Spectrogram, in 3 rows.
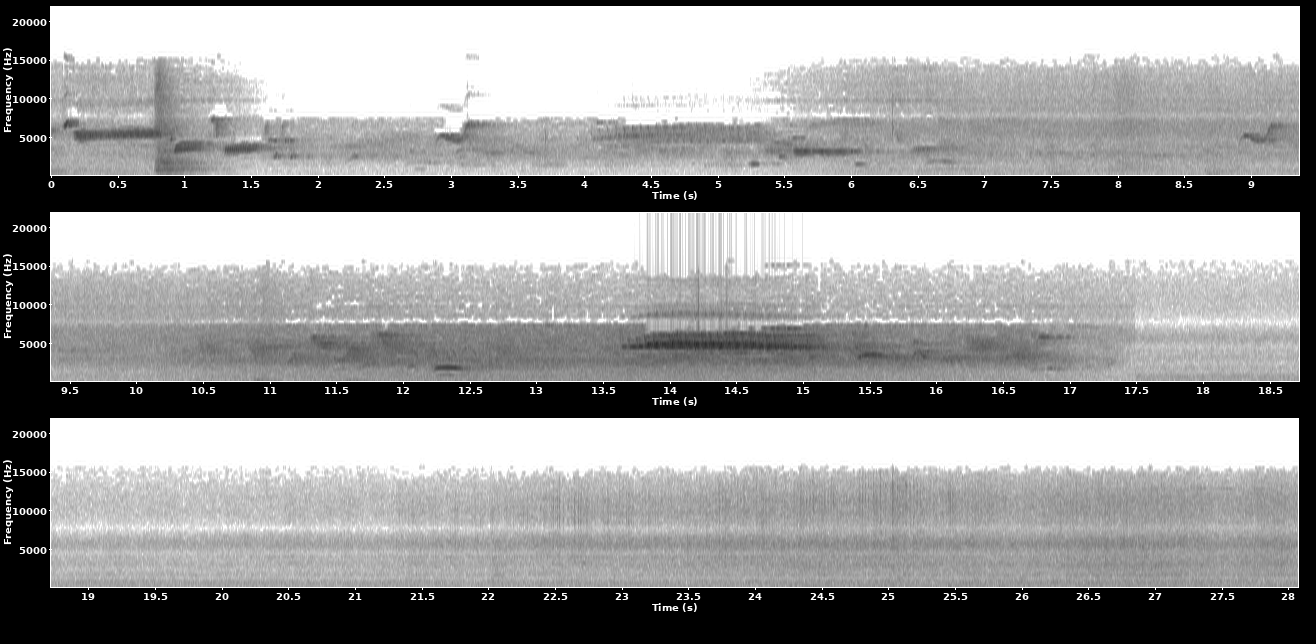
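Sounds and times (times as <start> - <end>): steady background hiss: 0.0 - 28.0
high bird trill: 10.4 - 17.4
bird chirps and whistles: 13.7 - 15.7.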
